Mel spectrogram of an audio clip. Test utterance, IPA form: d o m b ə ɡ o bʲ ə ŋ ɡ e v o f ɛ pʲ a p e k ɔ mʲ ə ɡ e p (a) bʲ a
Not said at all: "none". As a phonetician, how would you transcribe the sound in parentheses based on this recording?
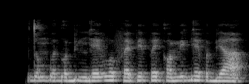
ə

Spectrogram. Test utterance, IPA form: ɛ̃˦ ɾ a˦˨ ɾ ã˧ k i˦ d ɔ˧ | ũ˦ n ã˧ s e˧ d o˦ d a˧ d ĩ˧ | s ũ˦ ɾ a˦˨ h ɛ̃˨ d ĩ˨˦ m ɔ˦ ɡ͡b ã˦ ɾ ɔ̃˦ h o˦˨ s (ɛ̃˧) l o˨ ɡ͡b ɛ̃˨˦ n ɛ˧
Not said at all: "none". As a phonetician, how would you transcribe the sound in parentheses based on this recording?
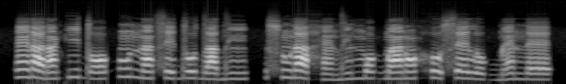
ɛ˧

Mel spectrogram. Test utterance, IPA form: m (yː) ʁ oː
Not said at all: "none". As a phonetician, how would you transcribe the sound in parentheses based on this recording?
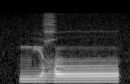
y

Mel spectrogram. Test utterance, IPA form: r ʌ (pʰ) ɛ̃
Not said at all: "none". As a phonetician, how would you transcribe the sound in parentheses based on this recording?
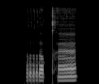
kʰ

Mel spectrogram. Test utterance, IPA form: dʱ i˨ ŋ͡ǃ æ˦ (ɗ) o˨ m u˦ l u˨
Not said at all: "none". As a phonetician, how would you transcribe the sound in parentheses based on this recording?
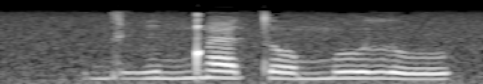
t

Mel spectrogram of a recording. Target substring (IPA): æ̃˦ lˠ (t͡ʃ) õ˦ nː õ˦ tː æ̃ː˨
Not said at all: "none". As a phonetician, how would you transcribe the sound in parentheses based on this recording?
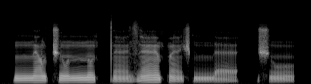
t͡ʃ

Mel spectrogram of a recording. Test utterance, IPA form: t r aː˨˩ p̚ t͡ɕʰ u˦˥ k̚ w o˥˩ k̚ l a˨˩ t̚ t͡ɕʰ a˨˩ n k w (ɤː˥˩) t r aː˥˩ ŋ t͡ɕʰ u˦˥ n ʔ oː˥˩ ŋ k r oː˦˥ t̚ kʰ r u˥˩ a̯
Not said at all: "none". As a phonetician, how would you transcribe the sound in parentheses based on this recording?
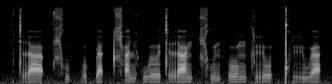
ɤː˥˩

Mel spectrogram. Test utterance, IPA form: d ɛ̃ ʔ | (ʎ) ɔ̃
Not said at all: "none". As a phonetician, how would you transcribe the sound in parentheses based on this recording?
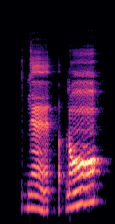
ɽ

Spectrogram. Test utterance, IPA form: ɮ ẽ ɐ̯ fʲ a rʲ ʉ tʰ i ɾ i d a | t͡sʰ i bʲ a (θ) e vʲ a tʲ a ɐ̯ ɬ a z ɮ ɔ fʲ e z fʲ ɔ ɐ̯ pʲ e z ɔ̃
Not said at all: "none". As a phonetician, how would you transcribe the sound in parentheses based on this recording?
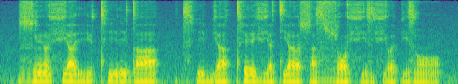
tʰ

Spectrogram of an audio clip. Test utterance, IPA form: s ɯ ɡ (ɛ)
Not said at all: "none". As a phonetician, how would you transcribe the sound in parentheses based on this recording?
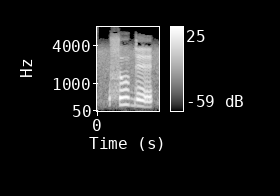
e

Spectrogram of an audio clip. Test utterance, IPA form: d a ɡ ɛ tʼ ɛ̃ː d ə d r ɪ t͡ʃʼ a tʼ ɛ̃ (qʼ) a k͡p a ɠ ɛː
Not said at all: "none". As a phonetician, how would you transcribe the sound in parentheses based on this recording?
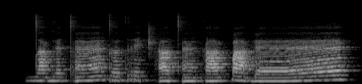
k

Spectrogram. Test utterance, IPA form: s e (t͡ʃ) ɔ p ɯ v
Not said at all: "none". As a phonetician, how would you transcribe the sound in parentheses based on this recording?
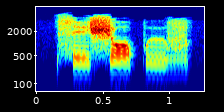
ʃ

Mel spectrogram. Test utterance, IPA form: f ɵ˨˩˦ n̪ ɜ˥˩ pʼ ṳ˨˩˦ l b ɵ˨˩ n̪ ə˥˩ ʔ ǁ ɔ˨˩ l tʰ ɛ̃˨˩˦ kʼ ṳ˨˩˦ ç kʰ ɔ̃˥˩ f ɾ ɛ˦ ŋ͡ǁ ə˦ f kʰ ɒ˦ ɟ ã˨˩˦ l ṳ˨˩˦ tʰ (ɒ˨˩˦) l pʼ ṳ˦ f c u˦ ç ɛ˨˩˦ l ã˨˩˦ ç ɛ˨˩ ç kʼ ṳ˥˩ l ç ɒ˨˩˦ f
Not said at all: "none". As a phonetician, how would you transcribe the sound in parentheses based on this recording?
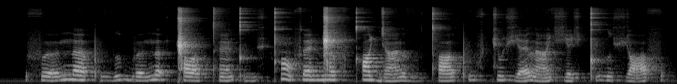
ɒ˨˩˦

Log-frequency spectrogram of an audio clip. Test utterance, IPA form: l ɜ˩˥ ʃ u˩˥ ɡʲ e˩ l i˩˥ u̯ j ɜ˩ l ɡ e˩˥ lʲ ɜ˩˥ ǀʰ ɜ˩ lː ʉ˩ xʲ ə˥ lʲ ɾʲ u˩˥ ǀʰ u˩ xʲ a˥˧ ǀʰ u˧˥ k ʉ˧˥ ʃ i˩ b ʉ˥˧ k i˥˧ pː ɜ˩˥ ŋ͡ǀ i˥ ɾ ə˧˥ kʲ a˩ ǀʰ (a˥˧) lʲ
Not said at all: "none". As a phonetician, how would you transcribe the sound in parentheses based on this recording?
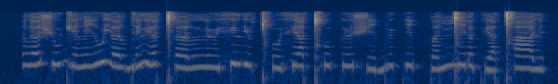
a˥˧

